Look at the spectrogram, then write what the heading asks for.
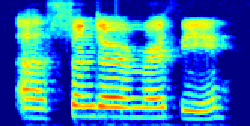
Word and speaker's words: Sundaramurthy: And depending on your name, how is your surname pronounced? Sundaramurthy. Sundaramurthy.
